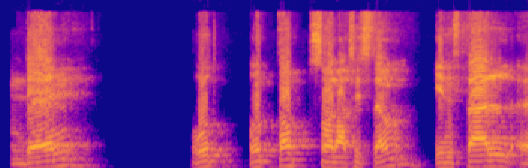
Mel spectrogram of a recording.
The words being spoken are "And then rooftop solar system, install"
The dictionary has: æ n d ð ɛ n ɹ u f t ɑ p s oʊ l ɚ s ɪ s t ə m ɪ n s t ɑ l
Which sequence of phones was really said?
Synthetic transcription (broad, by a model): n d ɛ n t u t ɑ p s oʊ l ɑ s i s t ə m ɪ n s t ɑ l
